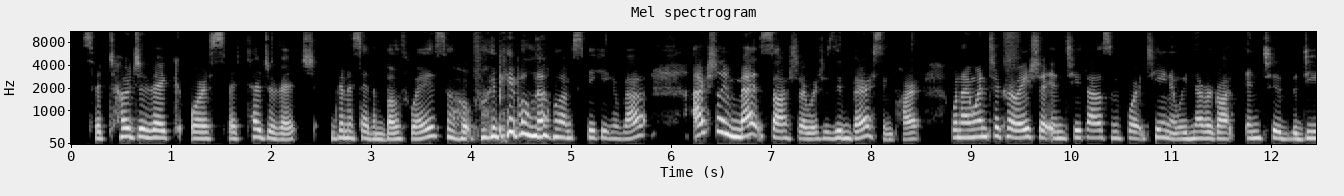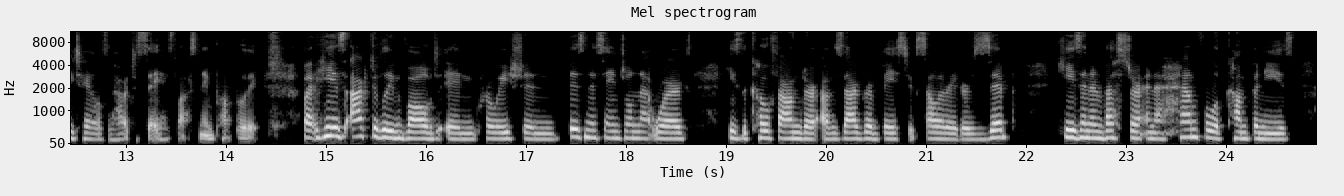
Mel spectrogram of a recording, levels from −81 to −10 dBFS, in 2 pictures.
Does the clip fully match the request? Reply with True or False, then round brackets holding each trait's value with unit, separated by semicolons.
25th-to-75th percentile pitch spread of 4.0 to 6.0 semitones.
False (3.4 semitones)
